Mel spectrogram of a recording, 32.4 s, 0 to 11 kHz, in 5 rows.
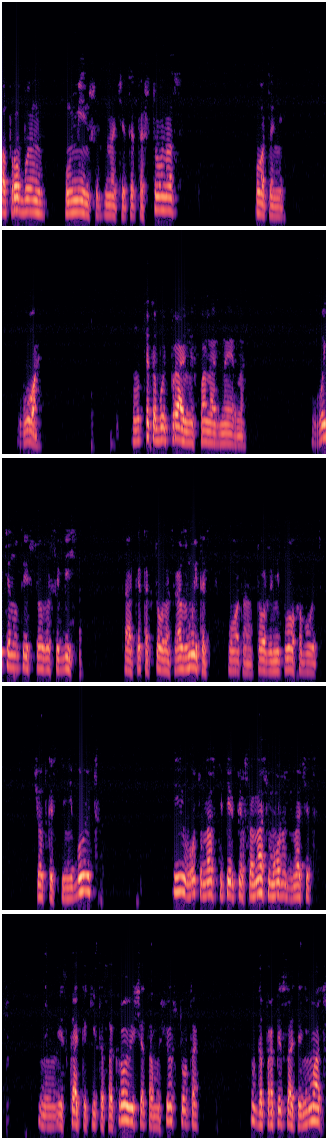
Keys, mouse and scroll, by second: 0.0 click, 4.2-8.5 drag, 9.0 shift+middle click, 9.6-10.7 middle drag, 11.3-13.0 middle drag, 13.5 middle click, 15.7-18.7 drag, 19.1-20.5 middle drag, 21.0 shift+middle click, 22.5 middle click, 25.0-28.1 drag, 28.5 middle click, 30.5-32.2 drag.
